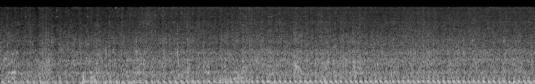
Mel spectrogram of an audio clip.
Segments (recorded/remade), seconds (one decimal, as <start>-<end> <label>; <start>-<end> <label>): 0.0-2.7 remade; 2.7-3.9 recorded; 3.9-5.4 remade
